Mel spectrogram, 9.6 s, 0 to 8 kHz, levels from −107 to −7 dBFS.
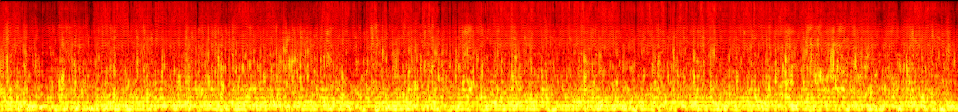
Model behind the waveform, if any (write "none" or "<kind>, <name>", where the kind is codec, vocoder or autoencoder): vocoder, BigVGAN v2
